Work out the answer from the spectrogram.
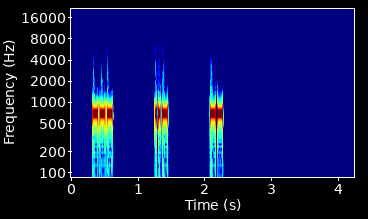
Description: Morse code, heard as a keyed tone, about 44 wpm, spaced as for 12 wpm, 700 Hz. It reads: OUM
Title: USA Call Signs - 5 Characters - 8x Character Spacing - 45wpm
